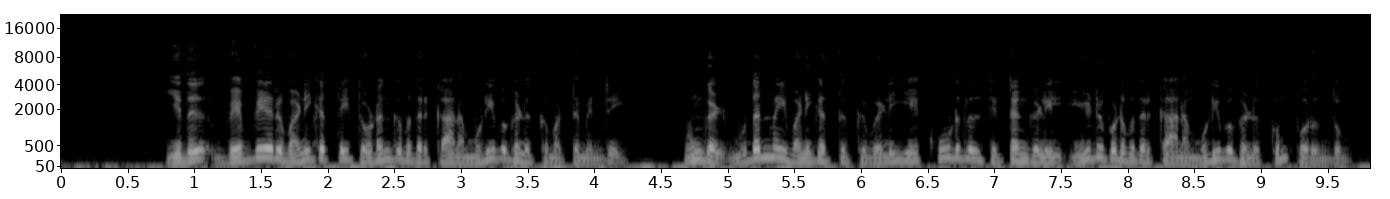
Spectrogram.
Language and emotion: Tamil, neutral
